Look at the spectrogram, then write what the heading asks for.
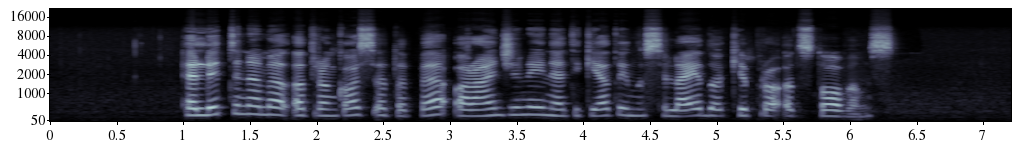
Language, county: Lithuanian, Vilnius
